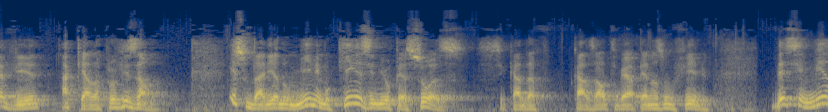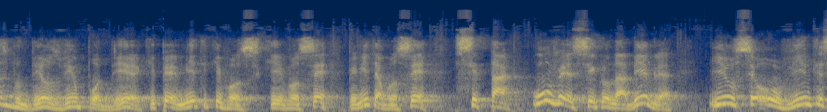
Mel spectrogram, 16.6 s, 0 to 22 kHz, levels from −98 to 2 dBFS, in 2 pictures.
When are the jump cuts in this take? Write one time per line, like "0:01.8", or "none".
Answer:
0:02.2
0:07.6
